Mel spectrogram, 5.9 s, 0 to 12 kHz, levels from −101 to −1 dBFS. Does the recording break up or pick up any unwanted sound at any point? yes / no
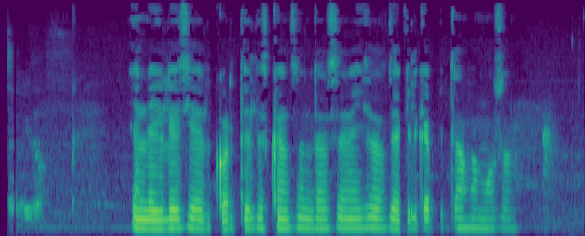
no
